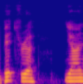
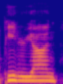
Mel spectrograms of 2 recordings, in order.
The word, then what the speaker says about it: Petr Yan: And you got to call him Petr Yan. If you call him Peter Yan, then you keep getting his base cards over and over again. It really upsets Winston, so you got to pronounce his name right, or else you get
